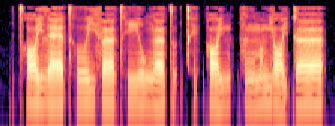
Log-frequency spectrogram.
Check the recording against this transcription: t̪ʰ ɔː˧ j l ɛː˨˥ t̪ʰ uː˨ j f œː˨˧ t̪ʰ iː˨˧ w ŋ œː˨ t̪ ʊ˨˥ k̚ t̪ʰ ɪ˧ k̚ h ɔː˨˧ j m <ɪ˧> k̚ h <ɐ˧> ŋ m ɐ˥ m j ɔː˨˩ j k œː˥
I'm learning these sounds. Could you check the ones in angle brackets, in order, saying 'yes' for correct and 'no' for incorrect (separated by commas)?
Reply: yes, yes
